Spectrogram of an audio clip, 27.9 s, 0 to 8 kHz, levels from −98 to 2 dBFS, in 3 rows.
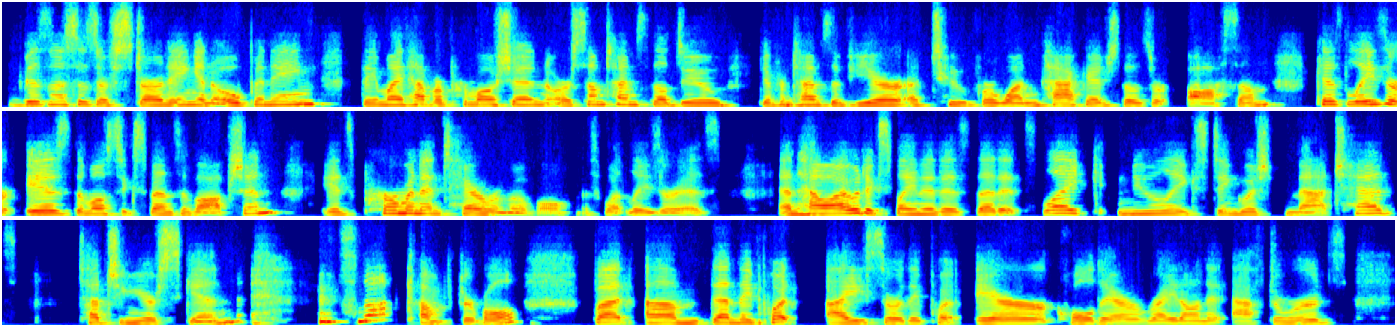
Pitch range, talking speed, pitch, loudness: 190-230 Hz, 170 wpm, 210 Hz, -20 LUFS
